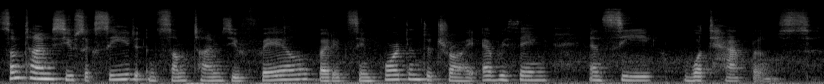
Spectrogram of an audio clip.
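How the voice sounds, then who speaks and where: Speaking at a fairly slow pace, a woman has a somewhat breathy, dark, mellow tone, a medium pitch and ordinary pitch variation. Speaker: book reader and amateur video maker. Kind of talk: casual book reading with commentary to camera.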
